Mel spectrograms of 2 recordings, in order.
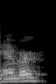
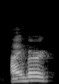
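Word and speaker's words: Heimburg: I want to say Hamburg. How do you say his name again? Heimberg.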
